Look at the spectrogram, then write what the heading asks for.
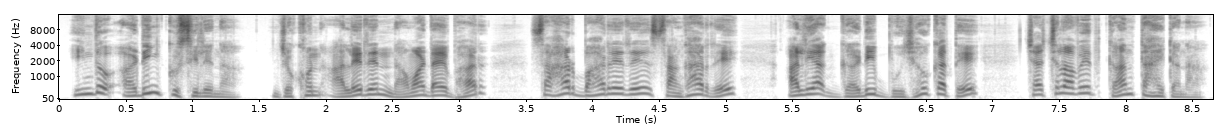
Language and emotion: Santali, happy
